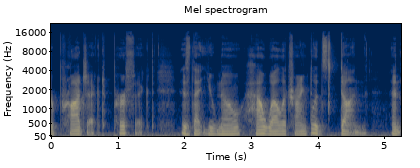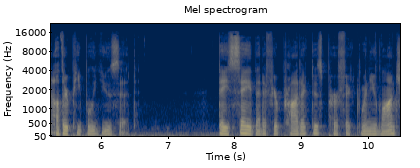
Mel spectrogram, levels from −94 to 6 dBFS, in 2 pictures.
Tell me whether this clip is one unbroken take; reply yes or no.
no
